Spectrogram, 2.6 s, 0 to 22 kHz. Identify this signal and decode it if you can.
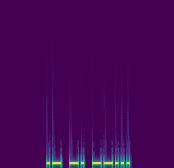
Morse code, heard as a keyed tone, about 28 wpm, 700 Hz. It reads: AN7
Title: Common Cut Numbers - 3-Digit 28wpm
